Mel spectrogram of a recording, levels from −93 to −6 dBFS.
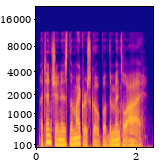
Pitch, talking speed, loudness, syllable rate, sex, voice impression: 100 Hz, 205 wpm, -18 LUFS, 6.5 syllables/s, male, masculine, adult-like, tensed, slightly powerful, hard, clear, fluent, cool, intellectual, slightly refreshing, friendly, wild, lively, slightly light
